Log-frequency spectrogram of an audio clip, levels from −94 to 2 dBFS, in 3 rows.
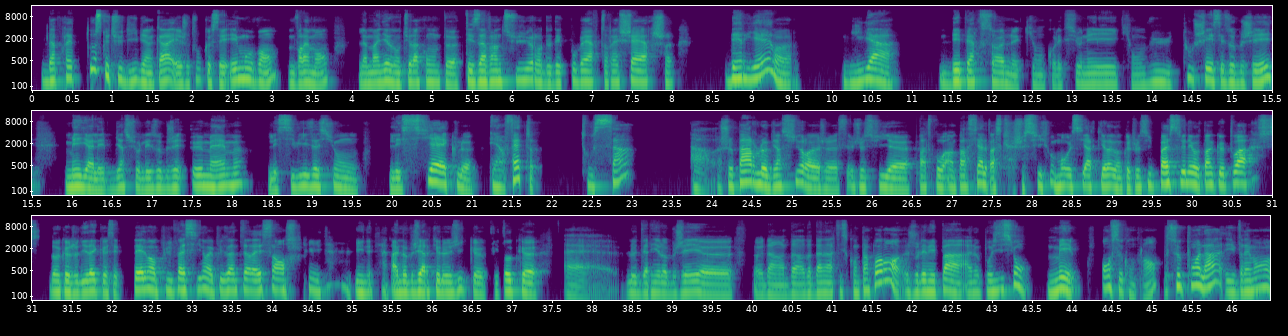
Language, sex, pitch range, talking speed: French, male, 120-150 Hz, 160 wpm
